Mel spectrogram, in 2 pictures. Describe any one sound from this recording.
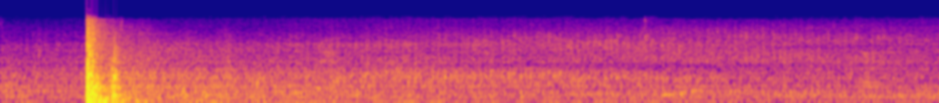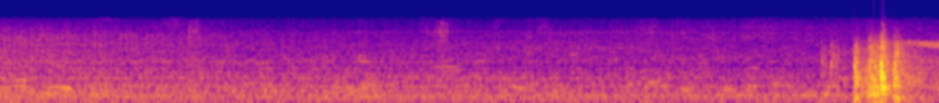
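A firework bursts with a loud, echoing bang.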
